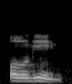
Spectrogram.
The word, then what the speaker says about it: Holguin: Yeah, so I guess if this helps phonetically, it's like pretend it's Olgeen, if that helps. Holguin.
